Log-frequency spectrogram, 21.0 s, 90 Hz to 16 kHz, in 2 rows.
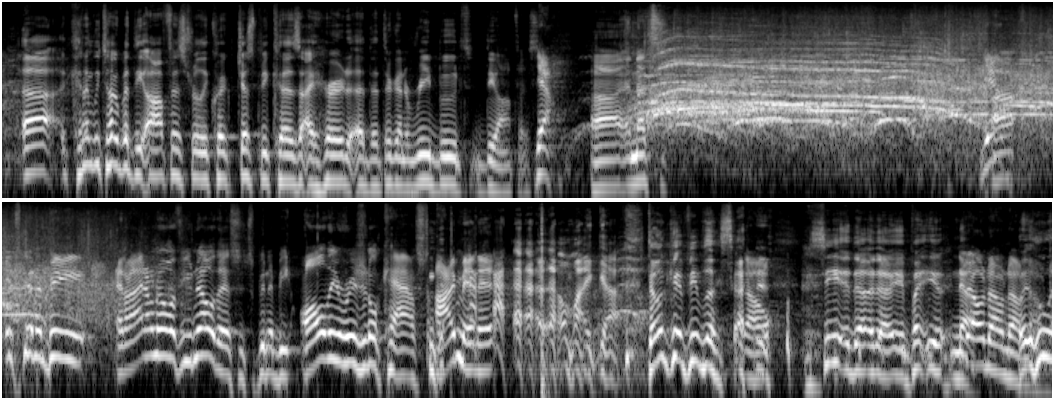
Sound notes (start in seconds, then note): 6.0 cheers and applause; 14.8 laughing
